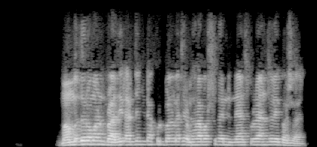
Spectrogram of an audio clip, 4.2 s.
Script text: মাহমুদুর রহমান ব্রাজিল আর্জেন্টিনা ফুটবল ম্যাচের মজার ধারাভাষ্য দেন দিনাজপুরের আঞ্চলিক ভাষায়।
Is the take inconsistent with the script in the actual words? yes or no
yes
